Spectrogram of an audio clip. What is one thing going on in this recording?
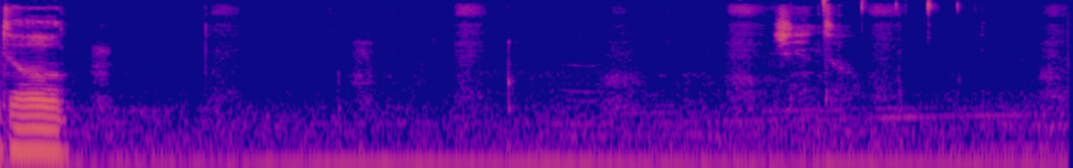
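A dog chews on a tennis ball.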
